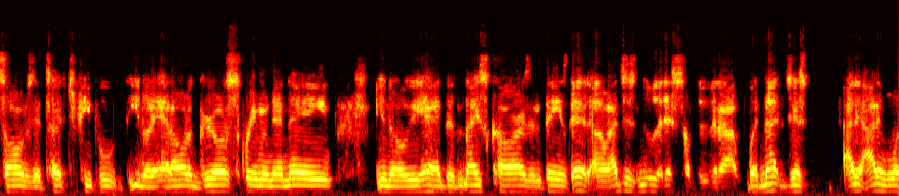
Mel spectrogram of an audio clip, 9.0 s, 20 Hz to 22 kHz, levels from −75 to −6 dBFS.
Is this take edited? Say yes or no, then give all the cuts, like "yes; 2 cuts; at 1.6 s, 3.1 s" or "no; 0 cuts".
yes; 2 cuts; at 5.7 s, 7.4 s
